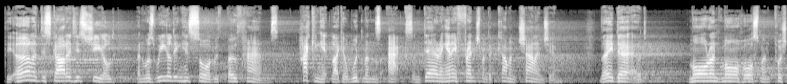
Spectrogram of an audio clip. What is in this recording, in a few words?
Speech In Church; RaySpace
